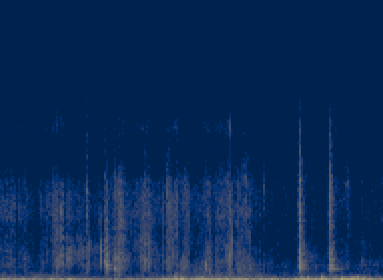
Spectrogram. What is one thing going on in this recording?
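A concrete block knocks as it is set down onto a block wall.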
